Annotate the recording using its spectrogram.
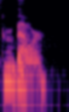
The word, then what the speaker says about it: Grubauer: But just to point out, it's just Grubauer. You were Grubauer. Grubauer. Sorry, he's German. Gotta tell you. – Sorry, I just like reflexively, you know, put the emphasis on the second to last syllable, which is what you do in most languages.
